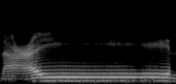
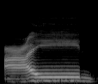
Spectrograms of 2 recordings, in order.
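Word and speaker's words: عين: এরপরে এটা হলো আইন আইন এটাও কণ্ঠনালীর মধ্যখান থেকে হবে কিন্তু চার আলিফ টান দিতে হবে এটা আইন চাপ দিয়ে গলার মাঝখানে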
